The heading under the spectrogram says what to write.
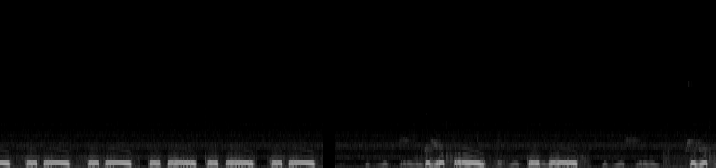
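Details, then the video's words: Cooing spotted dove used as a lure for trapping birds: a run of mellow low coos in quick doubled phrases, then a brief pause and further softer, broken coos mixed with fuller ones. "Tiếng Chim Cu Gáy Thúc Gù Cực Sung Kích Mồi Kích Bổi Cay Cú.cu đất, cu cườm gáy"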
